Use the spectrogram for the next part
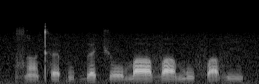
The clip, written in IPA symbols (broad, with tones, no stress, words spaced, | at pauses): zã˨kʰɛ˨ɓu˨ɡ͡bɛ˦ t͡ʃoː˨maː˦ va˦˨mu˦ fa˨vi˦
